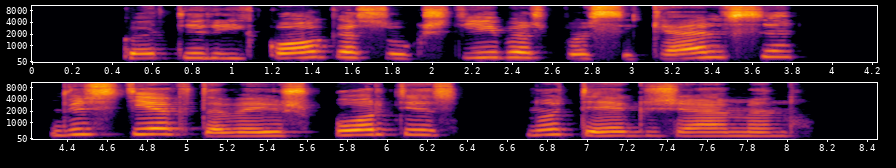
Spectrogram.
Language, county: Lithuanian, Vilnius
